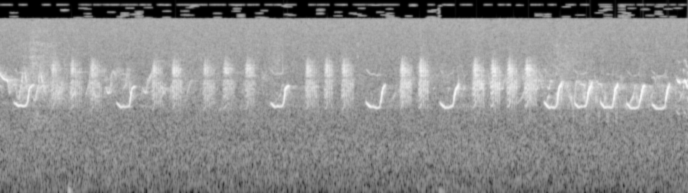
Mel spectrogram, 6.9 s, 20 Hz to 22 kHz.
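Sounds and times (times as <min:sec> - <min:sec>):
Sedge warbler song of dry clicks and sliding whistled notes: 0:00.0 - 0:06.8.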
